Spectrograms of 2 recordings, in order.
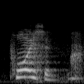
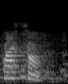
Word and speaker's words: poisson: Poison. That's pronounced poisson.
